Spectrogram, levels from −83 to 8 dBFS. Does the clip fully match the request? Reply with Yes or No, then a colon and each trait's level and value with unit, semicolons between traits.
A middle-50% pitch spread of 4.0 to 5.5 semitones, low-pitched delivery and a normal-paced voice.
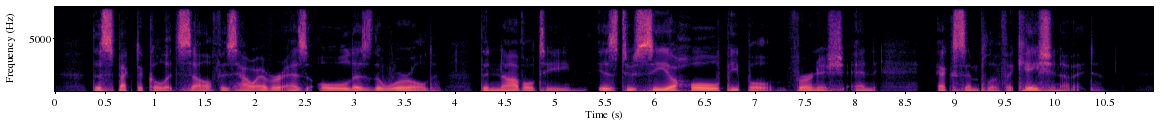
No: average, 5.0 semitones; low, 100 Hz; slow, 125 wpm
